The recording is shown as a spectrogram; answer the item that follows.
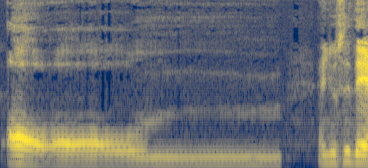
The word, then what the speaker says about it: Om: This is a symbol written Aum, but you pronounce it Om.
